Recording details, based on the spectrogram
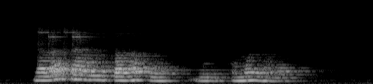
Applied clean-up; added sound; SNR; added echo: neural separator model SepFormer DNS4.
